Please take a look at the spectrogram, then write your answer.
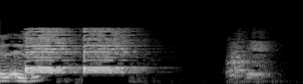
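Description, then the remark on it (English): A loud, reedy steam whistle at a threshing show with tractors in Rolog, Minnesota gives a long blast of about a second and a half, then falls silent before a shorter second toot. The tone is rich in harmonics and steady in pitch. “Can you hear the sea whistle, Kevin, here in Rolog, Minnesota?”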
